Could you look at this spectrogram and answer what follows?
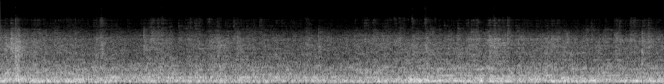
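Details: Air handling unit (AHU) blower, drive-end bearing: a loud, rhythmic rattling clatter rides over the blower's rumble, indicating a failing drive-end blower bearing with abnormal sound.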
